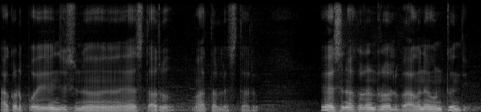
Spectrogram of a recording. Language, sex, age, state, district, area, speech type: Telugu, male, 60+, Andhra Pradesh, Sri Balaji, rural, spontaneous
